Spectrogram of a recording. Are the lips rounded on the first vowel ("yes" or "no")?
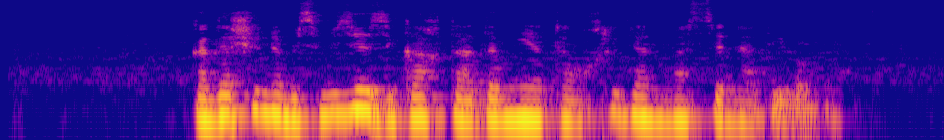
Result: no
